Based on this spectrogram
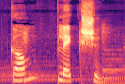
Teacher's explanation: the stress is on the second syllable and the O in the first is pronounced like a A in the China.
